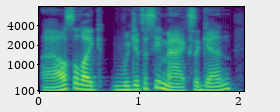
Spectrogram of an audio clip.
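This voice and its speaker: Male podcast host, excitable, filler-heavy, mid pitch, dry close recording. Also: fast talker, dry recording. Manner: excited, many fillers, frequent laughs. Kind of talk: casual book discussion.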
